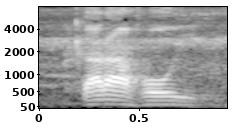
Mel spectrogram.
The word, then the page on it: tarahoi: Serewen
